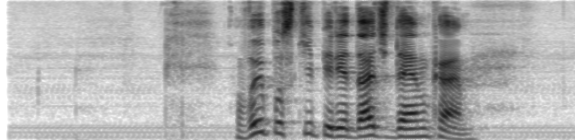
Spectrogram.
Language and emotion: Russian, positive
